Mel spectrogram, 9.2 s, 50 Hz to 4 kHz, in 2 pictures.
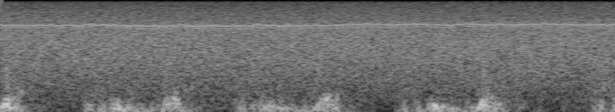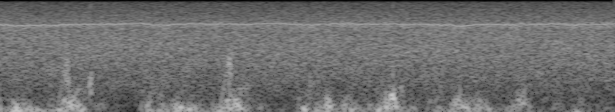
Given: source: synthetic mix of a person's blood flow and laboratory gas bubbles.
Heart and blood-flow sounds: Doppler ultrasound of blood flow; precordium
5.26-5.33 s: bubbles
From the record:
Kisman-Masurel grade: 113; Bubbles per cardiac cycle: 1 to 2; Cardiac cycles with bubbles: 1 to 10%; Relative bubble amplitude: loud (0.450 to 0.775); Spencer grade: 1 (occasional bubble signal discernible with the cardiac motion signal, with majority of cardiac periods free of bubbles); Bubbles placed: anywhere in the cardiac cycle

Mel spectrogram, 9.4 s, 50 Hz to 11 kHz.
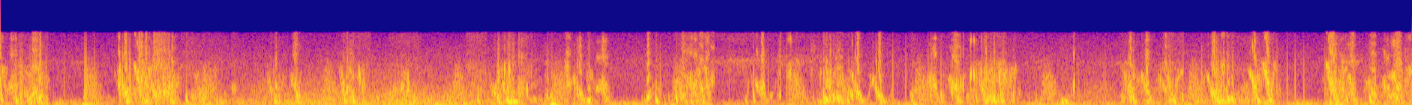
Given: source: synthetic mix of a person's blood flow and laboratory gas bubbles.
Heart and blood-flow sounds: Doppler ultrasound of blood flow; subclavian vein
0.00-0.34 s: bubbles
0.76-1.59 s: bubbles
1.77-1.90 s: bubbles
1.93-2.03 s: bubbles
2.24-2.47 s: bubbles
2.58-2.81 s: bubbles
3.10-4.10 s: bubbles
4.29-4.78 s: bubbles
4.95-5.21 s: bubbles
5.24-5.95 s: bubbles
6.06-6.12 s: bubbles
6.18-6.81 s: bubbles
7.04-7.20 s: bubbles
7.46-7.89 s: bubbles
7.95-8.54 s: bubbles
8.81-9.42 s: bubbles
From the record:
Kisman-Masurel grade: 342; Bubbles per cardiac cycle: rolling drumbeat, 9 or more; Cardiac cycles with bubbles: 100%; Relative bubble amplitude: moderate (0.250 to 0.450); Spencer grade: 3 (all of the cardiac periods contain showers or single bubble signals, but not dominating or overriding the cardiac motion signals); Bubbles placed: anywhere in the cardiac cycle

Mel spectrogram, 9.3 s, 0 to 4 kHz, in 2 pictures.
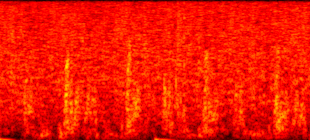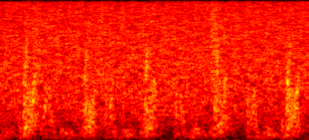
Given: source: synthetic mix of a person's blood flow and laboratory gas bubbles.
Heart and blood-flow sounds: Doppler ultrasound of blood flow; precordium
2.29-2.37 s: bubbles
2.53-2.84 s: bubbles
From the record:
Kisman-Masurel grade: 211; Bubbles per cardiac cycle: several, 3 to 8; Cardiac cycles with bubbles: 1 to 10%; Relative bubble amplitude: barely perceptible (0.100 to 0.250); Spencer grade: 1 (occasional bubble signal discernible with the cardiac motion signal, with majority of cardiac periods free of bubbles); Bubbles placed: only in the low amplitude regions of the cardiac cycle

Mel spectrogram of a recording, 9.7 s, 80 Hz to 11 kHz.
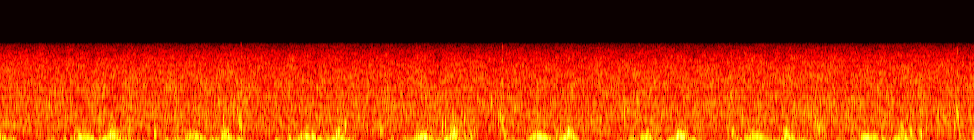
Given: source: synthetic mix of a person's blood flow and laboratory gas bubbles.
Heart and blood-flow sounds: Doppler ultrasound of blood flow; precordium
1.28-1.35 s: bubbles
1.37-1.44 s: bubbles
1.52-1.59 s: bubbles
1.65-1.69 s: bubbles
2.19-2.27 s: bubbles
2.35-2.46 s: bubbles
3.35-3.50 s: bubbles
3.79-3.85 s: bubbles
4.38-4.84 s: bubbles
4.88-5.10 s: bubbles
5.54-5.61 s: bubbles
6.13-6.43 s: bubbles
7.30-7.46 s: bubbles
8.04-8.39 s: bubbles
8.88-8.92 s: bubbles
9.04-9.30 s: bubbles
9.36-9.40 s: bubbles
9.51-9.66 s: bubbles
From the record:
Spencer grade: 3 (all of the cardiac periods contain showers or single bubble signals, but not dominating or overriding the cardiac motion signals); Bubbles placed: only in the low amplitude regions of the cardiac cycle

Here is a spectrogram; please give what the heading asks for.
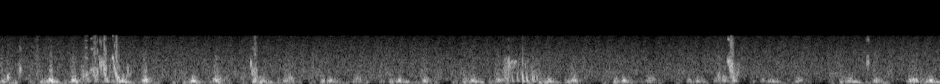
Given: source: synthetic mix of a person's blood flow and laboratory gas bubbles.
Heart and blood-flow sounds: Doppler ultrasound of blood flow; precordium
0.04-0.12 s: bubbles
0.18-0.22 s: bubbles
0.80-1.32 s: bubbles
2.48-2.62 s: bubbles
5.01-5.40 s: bubbles
7.13-7.41 s: bubbles
8.66-8.71 s: bubbles
9.05-9.22 s: bubbles
From the record:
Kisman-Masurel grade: 122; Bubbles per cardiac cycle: 1 to 2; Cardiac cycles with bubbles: 10 to 50%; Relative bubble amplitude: moderate (0.250 to 0.450); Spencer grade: 2 (many but less than half of the cardiac periods contain bubble signals, singularly or in groups); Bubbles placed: anywhere in the cardiac cycle

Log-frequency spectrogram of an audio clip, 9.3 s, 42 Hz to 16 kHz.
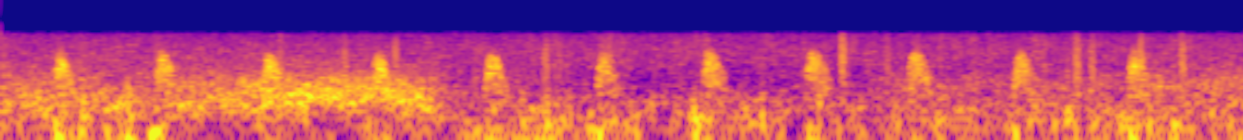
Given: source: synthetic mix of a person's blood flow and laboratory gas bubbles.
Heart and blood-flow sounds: Doppler ultrasound of blood flow; subclavian vein
no bubbles
From the record:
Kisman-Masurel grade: 000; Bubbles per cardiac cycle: 0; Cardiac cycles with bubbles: 0%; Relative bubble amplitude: no bubbles discernible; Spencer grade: 0 (complete lack of bubble signals)

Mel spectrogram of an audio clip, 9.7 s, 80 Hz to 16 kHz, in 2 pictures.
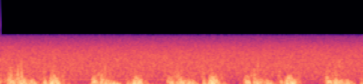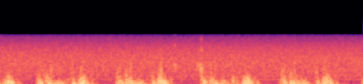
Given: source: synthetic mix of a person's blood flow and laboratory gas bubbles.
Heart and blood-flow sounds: Doppler ultrasound of blood flow; precordium
0.00-0.19 s: bubbles
7.15-7.21 s: bubbles
7.45-7.62 s: bubbles
7.92-7.99 s: bubbles
From the record:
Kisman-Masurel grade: 122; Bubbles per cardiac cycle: 1 to 2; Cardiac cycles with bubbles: 10 to 50%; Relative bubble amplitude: moderate (0.250 to 0.450); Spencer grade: 2 (many but less than half of the cardiac periods contain bubble signals, singularly or in groups); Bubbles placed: anywhere in the cardiac cycle

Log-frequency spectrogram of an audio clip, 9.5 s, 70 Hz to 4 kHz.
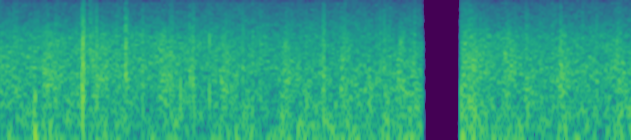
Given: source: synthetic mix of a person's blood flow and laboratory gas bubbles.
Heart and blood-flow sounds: Doppler ultrasound of blood flow; subclavian vein
2.67-2.75 s: bubbles
3.10-3.19 s: bubbles
From the record:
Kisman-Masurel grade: 221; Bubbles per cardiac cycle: several, 3 to 8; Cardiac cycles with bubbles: 10 to 50%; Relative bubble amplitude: barely perceptible (0.100 to 0.250); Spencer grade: 2 (many but less than half of the cardiac periods contain bubble signals, singularly or in groups); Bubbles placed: anywhere in the cardiac cycle

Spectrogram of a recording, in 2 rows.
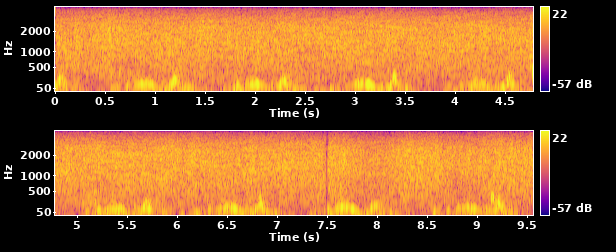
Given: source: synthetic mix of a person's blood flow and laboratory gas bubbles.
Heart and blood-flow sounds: Doppler ultrasound of blood flow; precordium
4.72-4.81 s: bubbles
4.96-5.32 s: bubbles
9.10-9.23 s: bubbles
From the record:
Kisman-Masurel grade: 122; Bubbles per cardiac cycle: 1 to 2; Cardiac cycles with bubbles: 10 to 50%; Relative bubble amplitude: moderate (0.250 to 0.450); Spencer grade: 2 (many but less than half of the cardiac periods contain bubble signals, singularly or in groups); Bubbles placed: only in the low amplitude regions of the cardiac cycle

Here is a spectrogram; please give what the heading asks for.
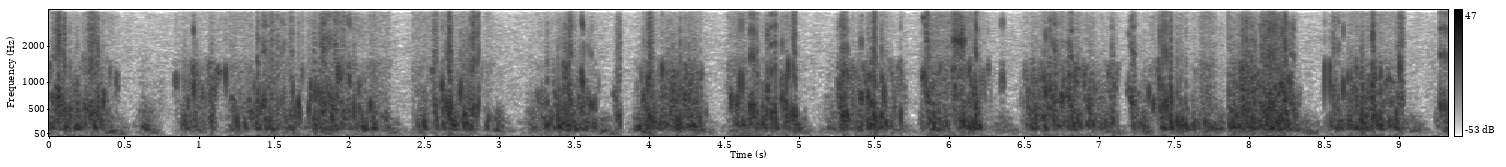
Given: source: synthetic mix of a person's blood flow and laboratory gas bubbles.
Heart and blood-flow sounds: Doppler ultrasound of blood flow; precordium
0.00-0.48 s: bubbles
0.82-2.28 s: bubbles
2.42-3.05 s: bubbles
3.20-3.68 s: bubbles
3.75-3.81 s: bubbles
3.90-4.39 s: bubbles
4.51-5.04 s: bubbles
5.24-5.71 s: bubbles
5.78-6.30 s: bubbles
6.33-6.39 s: bubbles
6.46-7.15 s: bubbles
7.17-8.35 s: bubbles
8.46-9.05 s: bubbles
9.22-9.33 s: bubbles
From the record:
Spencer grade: 4 (maximum detectable bubble signal sounding continuously throughout systole and diastole of every cardiac period, and overriding the amplitude of the normal cardiac signals); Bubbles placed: anywhere in the cardiac cycle

